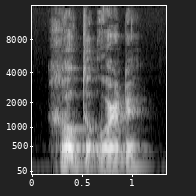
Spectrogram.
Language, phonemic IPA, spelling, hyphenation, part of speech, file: Dutch, /ˈɣroː.təˌɔr.də/, grootteorde, groot‧te‧or‧de, noun, Nl-grootteorde.ogg
- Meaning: order of magnitude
